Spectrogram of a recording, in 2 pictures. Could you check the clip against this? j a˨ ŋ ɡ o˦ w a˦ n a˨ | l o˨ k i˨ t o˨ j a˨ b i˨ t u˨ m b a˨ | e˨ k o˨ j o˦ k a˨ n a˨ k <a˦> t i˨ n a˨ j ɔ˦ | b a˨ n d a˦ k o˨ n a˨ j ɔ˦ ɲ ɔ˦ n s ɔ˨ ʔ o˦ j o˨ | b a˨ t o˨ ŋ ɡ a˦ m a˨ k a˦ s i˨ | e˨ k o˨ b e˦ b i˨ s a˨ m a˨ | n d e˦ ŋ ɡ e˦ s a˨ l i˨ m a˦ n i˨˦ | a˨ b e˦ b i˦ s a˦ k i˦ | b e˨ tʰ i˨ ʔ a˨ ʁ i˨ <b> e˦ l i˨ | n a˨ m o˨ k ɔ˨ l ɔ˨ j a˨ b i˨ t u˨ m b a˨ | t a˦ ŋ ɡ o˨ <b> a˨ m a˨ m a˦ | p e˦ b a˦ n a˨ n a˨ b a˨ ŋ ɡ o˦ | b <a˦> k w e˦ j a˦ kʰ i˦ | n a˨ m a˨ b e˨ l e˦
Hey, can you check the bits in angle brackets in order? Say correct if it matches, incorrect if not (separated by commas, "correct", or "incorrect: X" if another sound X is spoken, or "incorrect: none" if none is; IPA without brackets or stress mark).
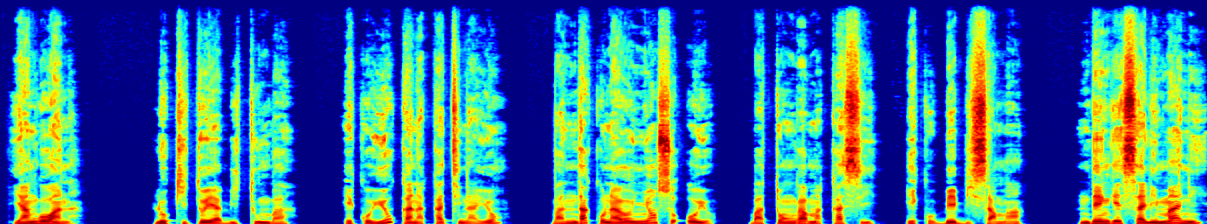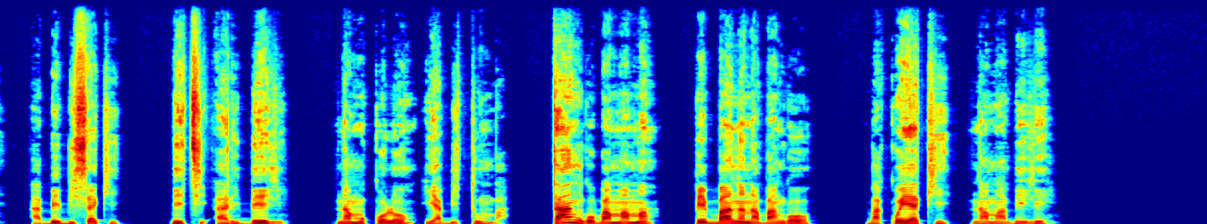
correct, correct, correct, incorrect: a˨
